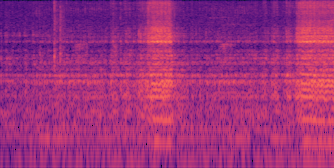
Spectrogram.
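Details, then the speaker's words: Marshall guitar amp cooling fan: low steady hum and motor-like whir with occasional scratchy surges. It sounds more like a motor than before and probably needs a clean; cause of the buzz uncertain. "Seems slightly different to when I last did it. More like a motor. It probably does need a clean, if that's what you would advise."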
